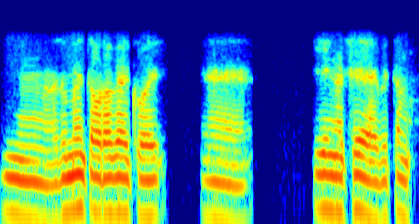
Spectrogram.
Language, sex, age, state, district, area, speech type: Manipuri, male, 60+, Manipur, Kakching, rural, conversation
